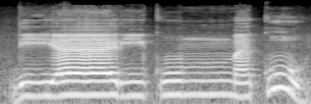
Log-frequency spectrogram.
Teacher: Min dia ya 2 harakat. Ri baca bagi bawah, baca nipis. Diyarikum maku, jangan baca riko.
